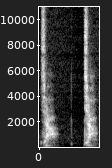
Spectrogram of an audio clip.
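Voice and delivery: voiceless whispered ジャ, very soft; ジャ in a hushed, careful whisper. Shown as a demonstration. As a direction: whisper ジャ as a sound demonstration. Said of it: "ジャで同じことをやると".

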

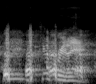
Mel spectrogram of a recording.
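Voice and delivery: tickled, laughing repeat. Real, not acted. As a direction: burst out laughing as you say it. Both laughing at joke.

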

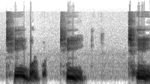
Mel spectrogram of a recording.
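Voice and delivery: T as ঠি with a breathy aspirated t; breathy ঠি for letter T. Shown as a demonstration. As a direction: push air on ঠি. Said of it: "ট আমরা ঠ উচ্চারণ করবো".

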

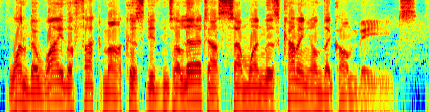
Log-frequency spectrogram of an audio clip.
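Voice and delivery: ordinary delivery

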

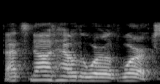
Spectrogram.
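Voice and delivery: high, slow lament; mildly sad little gingerbread man; Alan Taylor, sad. A narrator's reading. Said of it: "said Alan Taylor sadly".

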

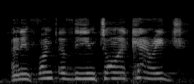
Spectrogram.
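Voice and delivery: ordinary delivery

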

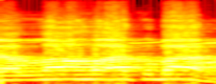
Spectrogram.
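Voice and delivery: loud rallying chant; loud takbir. Real, not acted. Preacher urging a weak-voiced crowd to respond, loud takbir. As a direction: call it out loudly for the crowd to echo. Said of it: "জোরে".

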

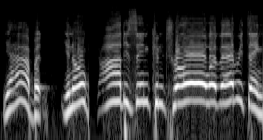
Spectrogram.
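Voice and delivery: high, loud mocking protest; voicing a doubter in the congregation, mocking; mock objector. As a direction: play the whiny doubter.

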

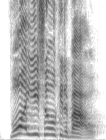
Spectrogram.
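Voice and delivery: loud what are you talking about; incredulous outburst. Real, not acted. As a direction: shout at the page in disbelief. Reacting to the book.

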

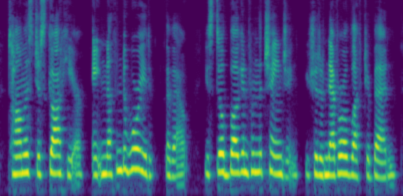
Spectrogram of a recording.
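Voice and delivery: ordinary delivery, nothing marked

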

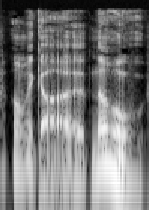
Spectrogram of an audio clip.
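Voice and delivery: high, swooping disbelieving protest; incredulous reassurance. Acted. Partner dismisses loved one's worry, incredulous reassurance.

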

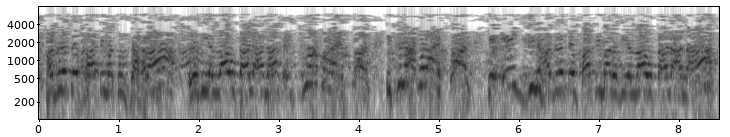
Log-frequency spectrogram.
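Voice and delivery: high, ringing sermon cry; impassioned preaching. Acted. Preacher to congregation, a soaring devotional cry. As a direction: lift the crowd with the holy name.

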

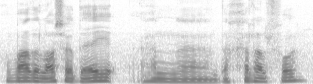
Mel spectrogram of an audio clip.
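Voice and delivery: ordinary talk

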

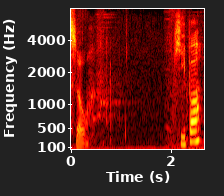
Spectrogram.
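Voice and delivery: usual speaking voice

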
